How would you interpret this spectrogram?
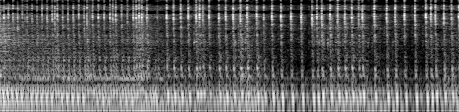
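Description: Small single-cylinder quad idling with a steady, even putter and light clatter, running smoothly now after the blockage was cleared.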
